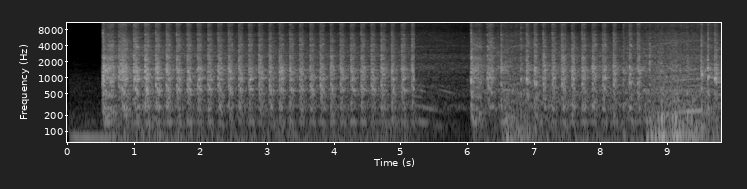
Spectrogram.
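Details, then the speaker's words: 1985 Mitsubishi Pajero with its original carburetor, idling rough and possibly misfiring: uneven, lumpy firing about three beats a second stumbles and dies, then restarts just as ragged; later fixed by a Weber carb swap. "Today we are going to focus on the engine idle issue we're having. So, it's running a bit like rough and possibly misfiring."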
